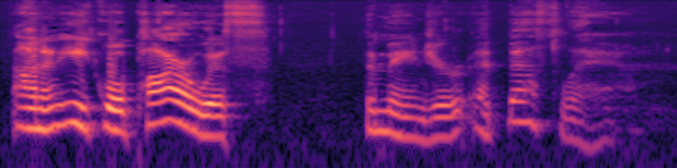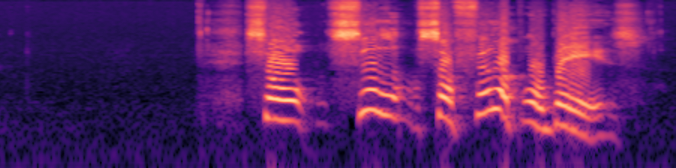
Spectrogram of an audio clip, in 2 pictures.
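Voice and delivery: usual speaking voice

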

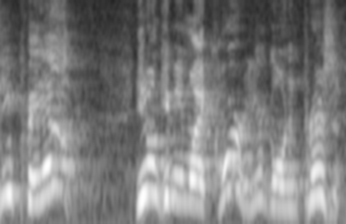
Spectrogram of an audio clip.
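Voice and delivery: high, harsh mock threat; angry demand. Servant grabbing his friend by the throat, high angry demand. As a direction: squeeze him for the quarter.

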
